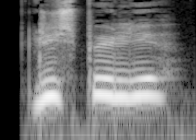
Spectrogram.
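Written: lysbølger

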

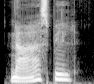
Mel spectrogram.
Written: narrespil

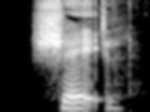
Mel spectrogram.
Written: SJALERNE

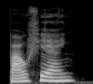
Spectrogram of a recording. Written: bagfjerding

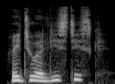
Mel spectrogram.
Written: ritualistisk

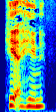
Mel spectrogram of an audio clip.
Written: herhenne

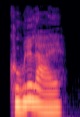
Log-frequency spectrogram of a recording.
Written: kugleleje

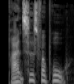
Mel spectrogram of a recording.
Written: brændselsforbrug

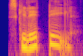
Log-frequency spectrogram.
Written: skeletdele

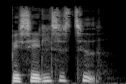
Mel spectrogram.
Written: besættelsestid

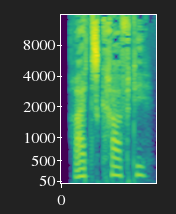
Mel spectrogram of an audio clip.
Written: RETSKRAFTIG

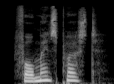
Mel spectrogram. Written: formandspost

